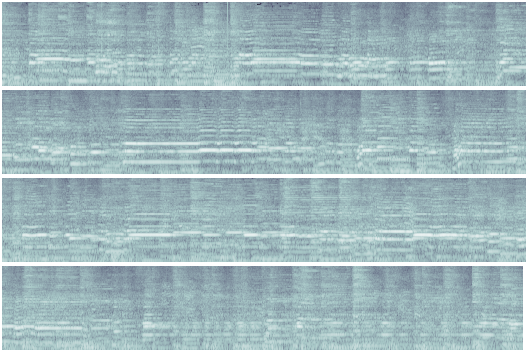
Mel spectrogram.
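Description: Harmonica played live with held notes over acoustic guitar accompaniment.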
